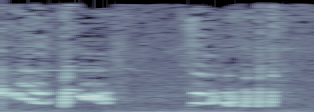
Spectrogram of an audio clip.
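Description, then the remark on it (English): A turkey gobbles in two rapid, warbling bursts, its quavering mid-pitched notes rattling out quickly with a short pause between them, loud and clear with no talking. “You can't do the turkey won't let you do anything.”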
